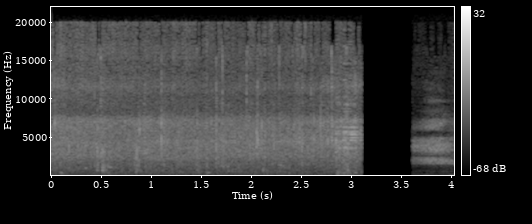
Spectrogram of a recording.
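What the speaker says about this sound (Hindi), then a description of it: "अभी तो काफ़ी तेज आ गई है बारिश।" Heavy rain falls in the mountains of Uttarakhand as a steady, fairly faint patter and hiss, broken by a brief gap of silence near the end before resuming.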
